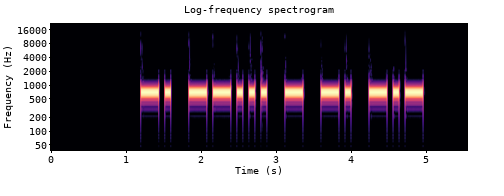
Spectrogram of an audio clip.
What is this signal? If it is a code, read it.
Morse code, heard as a keyed tone, about 16 wpm, 700 Hz. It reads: N7TNK
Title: USA Call Signs - 5 Characters - 4x Character Spacing - 15wpm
